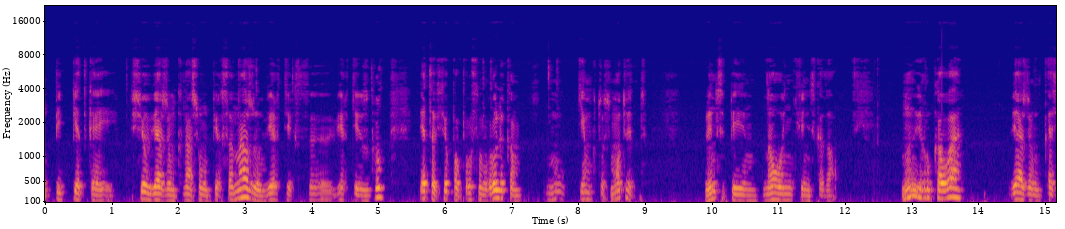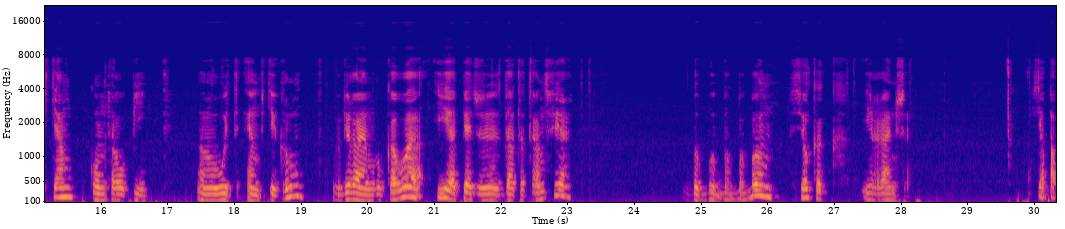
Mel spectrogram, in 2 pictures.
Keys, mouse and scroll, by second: 3.1 click, 3.7 click, 4.1-5.3 scroll down 3, 5.3 click, 6.6 click, 10.7 scroll up 1, 11.2 shift+middle click, 13.2 click, 14.6 shift+click, 15.9 ctrl+p, 19.4 click, 20.8 click, 23.2 click, 26.6 click, 27.1 click, 28.6 click, 29.8 click.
